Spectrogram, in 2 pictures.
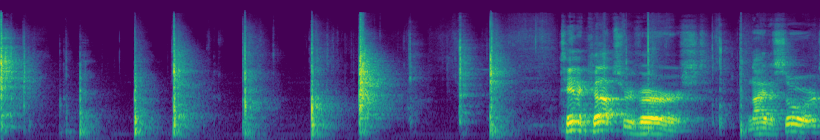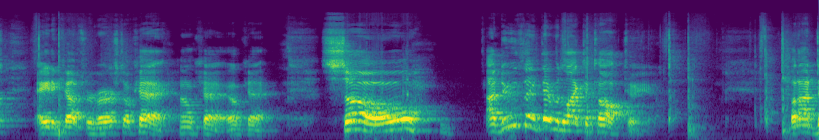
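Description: Cards are laid down on a table with soft taps.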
